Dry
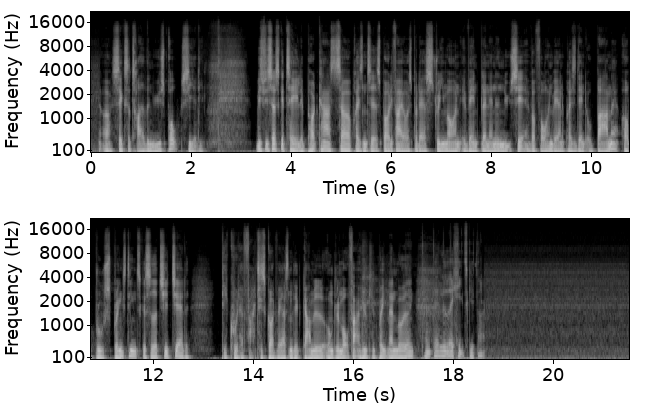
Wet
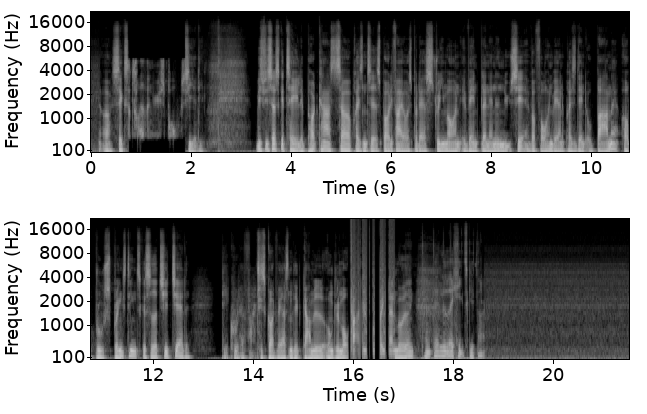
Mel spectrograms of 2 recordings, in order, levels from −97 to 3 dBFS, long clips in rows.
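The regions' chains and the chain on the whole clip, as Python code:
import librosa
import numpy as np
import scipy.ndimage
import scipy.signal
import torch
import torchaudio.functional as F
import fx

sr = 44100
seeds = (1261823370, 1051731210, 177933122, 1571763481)

y = fx.chain(x, sr, fx.brickwall_bandpass(low_hz=500.0, high_hz=5300.0),
    fx.over_compress(threshold_db=-41.0, ratio=-1.0), at=(0.74, 1.89))
y = fx.chain(y, sr, fx.lowpass(hz=2200.0, slope=6),
    fx.detune_double(cents=21), at=(12.67, 14.07))
y = fx.chain(y, sr, fx.highpass(hz=340.0, slope=12),
    fx.sample_gate(floor_db=-35.5),
    fx.band_squash(depth_pct=70), at=(15.9, 16.84))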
